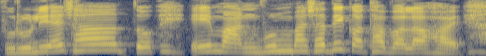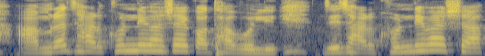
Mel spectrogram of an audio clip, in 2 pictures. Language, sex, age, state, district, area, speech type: Bengali, female, 45-60, West Bengal, Purulia, rural, spontaneous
